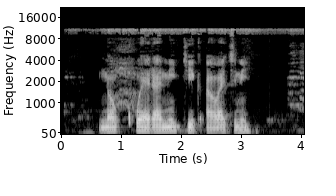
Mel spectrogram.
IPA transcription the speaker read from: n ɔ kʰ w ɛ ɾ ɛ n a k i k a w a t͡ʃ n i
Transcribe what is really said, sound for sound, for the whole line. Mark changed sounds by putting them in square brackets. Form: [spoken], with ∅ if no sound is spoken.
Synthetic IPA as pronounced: n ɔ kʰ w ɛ ɾ [a] n [i] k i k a w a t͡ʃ n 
